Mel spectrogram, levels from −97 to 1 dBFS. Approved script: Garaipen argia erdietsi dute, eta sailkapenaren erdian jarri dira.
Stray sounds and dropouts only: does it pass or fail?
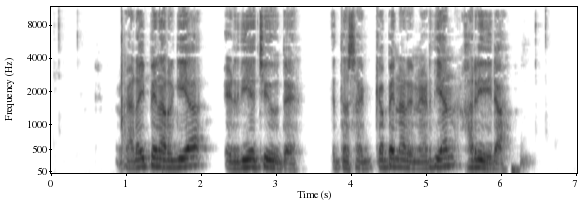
pass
